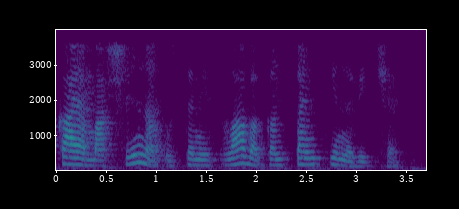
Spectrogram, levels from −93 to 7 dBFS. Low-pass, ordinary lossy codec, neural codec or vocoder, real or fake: 3.6 kHz; AAC, 32 kbps; codec, 16 kHz in and 24 kHz out, 1 kbps, XY-Tokenizer; fake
